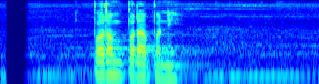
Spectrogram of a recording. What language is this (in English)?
Nepali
